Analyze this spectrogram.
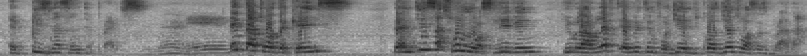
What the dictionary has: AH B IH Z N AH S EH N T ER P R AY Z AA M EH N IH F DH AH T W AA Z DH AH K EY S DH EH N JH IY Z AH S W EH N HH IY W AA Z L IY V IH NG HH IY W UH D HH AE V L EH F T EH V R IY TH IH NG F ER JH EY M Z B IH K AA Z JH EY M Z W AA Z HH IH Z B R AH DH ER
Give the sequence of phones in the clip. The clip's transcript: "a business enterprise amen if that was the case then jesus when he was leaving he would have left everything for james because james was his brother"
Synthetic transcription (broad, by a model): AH B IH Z N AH S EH N T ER P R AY AA IH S IH F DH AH T W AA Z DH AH K EY S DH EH N JH IY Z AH S W EH N HH IY W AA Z L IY V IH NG HH IY W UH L HH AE V L EH F T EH V R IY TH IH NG F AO JH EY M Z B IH K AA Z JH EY M S W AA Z HH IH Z B R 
